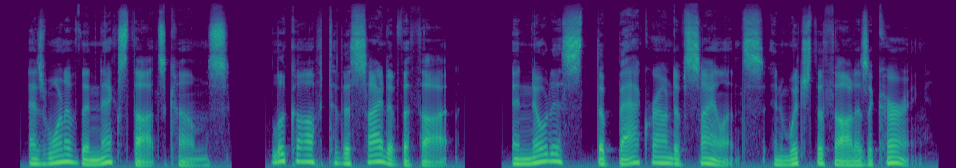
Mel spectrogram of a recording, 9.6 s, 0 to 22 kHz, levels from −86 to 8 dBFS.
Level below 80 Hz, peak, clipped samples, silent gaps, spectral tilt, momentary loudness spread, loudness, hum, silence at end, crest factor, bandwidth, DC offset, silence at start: -40 dBFS; -4 dBFS; under 0.1%; none; -5 dB/octave; 7 LU; -23 LUFS; none; 0.5 s; 18 dB; 18 kHz; under 0.1%; 0.3 s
